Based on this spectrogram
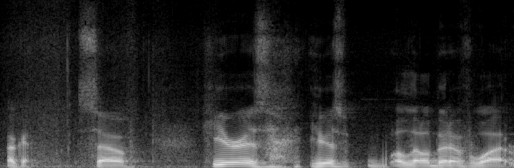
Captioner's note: chuckles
